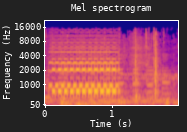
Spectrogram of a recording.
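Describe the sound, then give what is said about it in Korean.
A telephone rings while calling the restaurant Yeouido Wanggalbi Tongdak to order by phone, a steady, repeating electronic warble for about a second, then stops, followed by a couple of short clicks and faint background noise. “그렇다고 어플이 아닌 전화로 주문하잖아요?”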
